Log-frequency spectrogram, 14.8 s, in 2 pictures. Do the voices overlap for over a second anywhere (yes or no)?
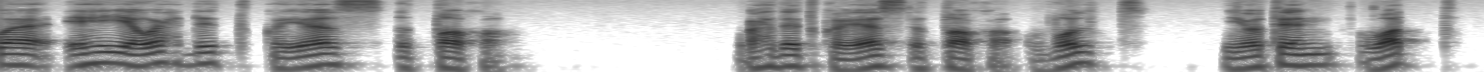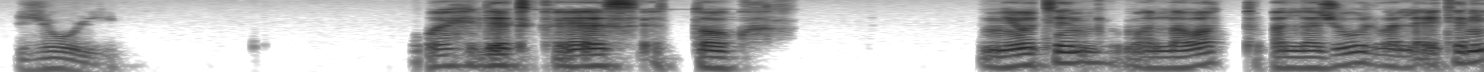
no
